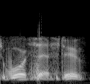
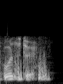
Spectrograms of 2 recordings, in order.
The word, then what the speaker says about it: Worcester: Everybody who's not from the state thinks it's pronounced Worcester, but those of us in the know that grew up there know it's Worcester.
